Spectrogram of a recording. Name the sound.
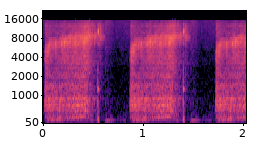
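fart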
